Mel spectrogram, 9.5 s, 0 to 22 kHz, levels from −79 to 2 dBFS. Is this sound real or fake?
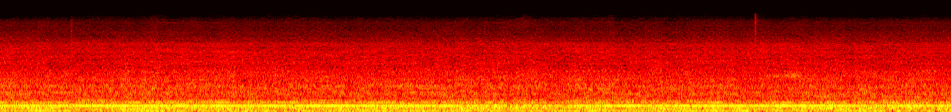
fake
